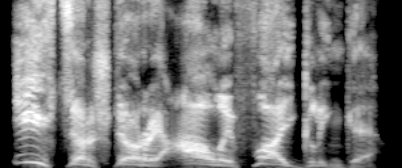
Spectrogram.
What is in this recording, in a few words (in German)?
Heavy special completed, de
